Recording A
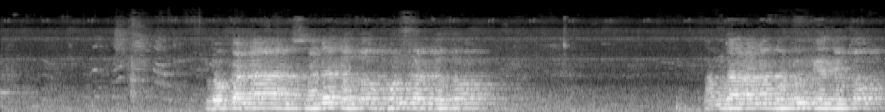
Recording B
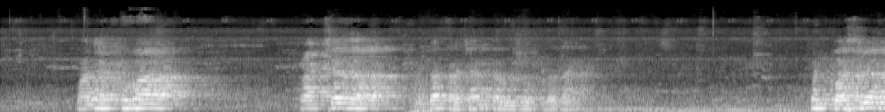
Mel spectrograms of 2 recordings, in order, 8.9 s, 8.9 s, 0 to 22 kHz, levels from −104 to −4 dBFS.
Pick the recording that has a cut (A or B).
B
